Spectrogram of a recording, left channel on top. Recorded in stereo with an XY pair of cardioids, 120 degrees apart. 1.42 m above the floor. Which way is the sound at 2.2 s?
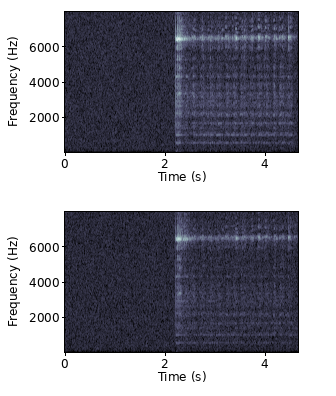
45° left.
